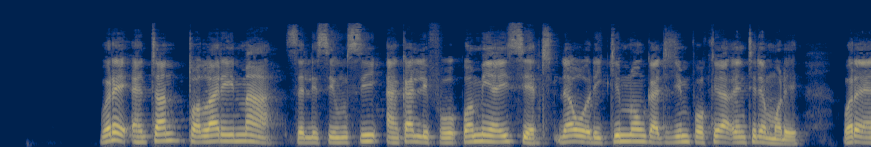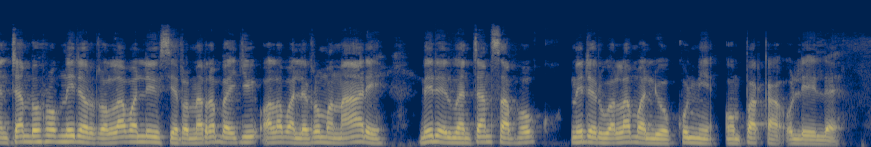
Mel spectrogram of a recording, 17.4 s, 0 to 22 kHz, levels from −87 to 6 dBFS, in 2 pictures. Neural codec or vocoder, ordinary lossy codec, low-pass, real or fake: codec, 24 kHz, 0.9 kbps, WavTokenizer, medium speech release version 1; none; none; fake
